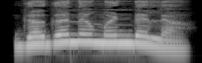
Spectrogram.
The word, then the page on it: ಗಗನಮಂಡಳ: gagana maṇḍaḷa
